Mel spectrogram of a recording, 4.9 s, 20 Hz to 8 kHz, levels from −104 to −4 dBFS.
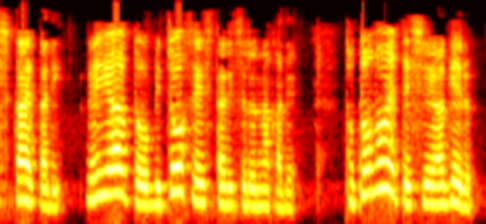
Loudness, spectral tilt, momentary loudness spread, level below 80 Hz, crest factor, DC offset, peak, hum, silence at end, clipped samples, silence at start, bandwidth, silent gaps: -13 LUFS; -4.5 dB/octave; 15 LU; -60 dBFS; 14 dB; under 0.1%; 0 dBFS; none; 0.15 s; 0.2%; 0 s; 8 kHz; none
